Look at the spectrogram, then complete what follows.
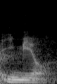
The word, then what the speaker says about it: Emil: Here's what Emil Brink said. Or Emil, I pronounced that wrong, Emil Brink.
